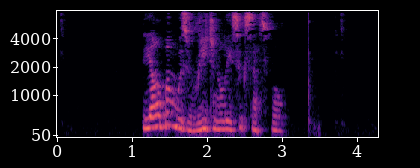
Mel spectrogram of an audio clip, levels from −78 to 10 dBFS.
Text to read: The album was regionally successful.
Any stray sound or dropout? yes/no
yes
